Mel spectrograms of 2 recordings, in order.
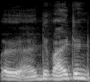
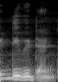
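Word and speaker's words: dividend: बहुत से लोग इसको डिवाइडेंड भी प्रोनाउंस करते हैं, बट एग्जैक्ट प्रोनाउंसिएशन इसकी डिविडेंड है।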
